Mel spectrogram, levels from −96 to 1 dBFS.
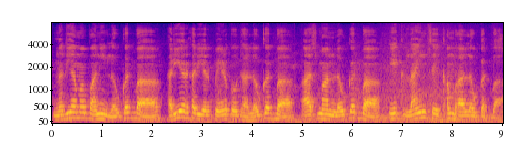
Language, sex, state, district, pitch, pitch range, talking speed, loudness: Bhojpuri, male, Bihar, Gopalganj, 135 Hz, 120-155 Hz, 120 wpm, -16 LUFS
